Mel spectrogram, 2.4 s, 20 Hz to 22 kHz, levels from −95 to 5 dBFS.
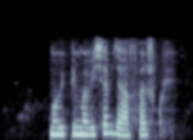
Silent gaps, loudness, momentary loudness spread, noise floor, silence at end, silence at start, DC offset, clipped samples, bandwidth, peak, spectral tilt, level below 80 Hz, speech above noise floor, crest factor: none; -17 LUFS; 9 LU; -64 dBFS; 0.3 s; 0.65 s; under 0.1%; under 0.1%; 7.4 kHz; -4 dBFS; -5.5 dB/octave; -56 dBFS; 47 dB; 16 dB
